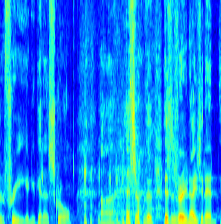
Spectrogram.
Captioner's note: laughter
